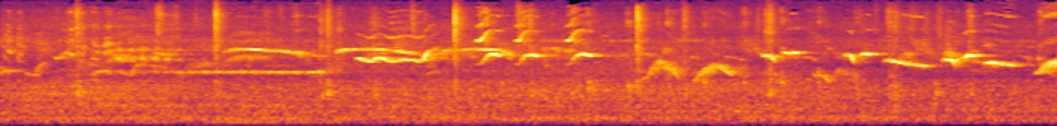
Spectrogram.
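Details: Tame caged Chinese hwamei: after a quiet start with a long level whistle, the song builds into rapid swooping whistled phrases with rising and falling slurs, some short dry clicks over low background hum.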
